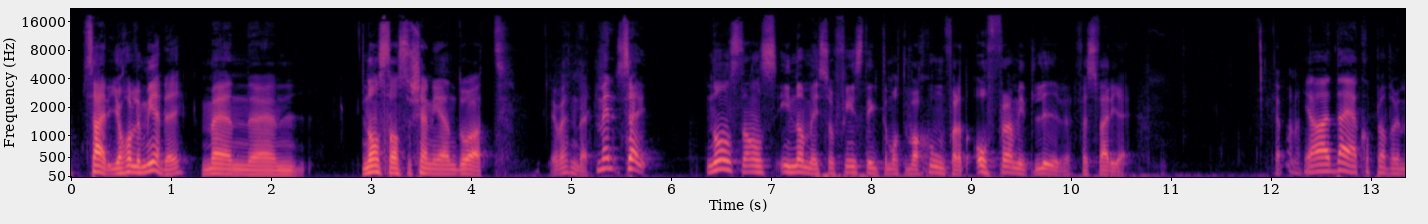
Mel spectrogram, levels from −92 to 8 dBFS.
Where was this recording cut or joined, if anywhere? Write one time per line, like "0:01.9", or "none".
none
